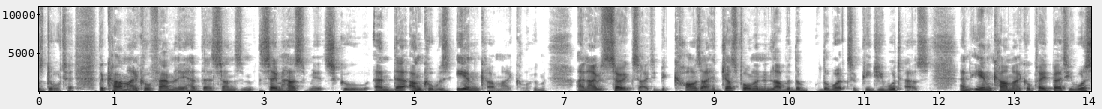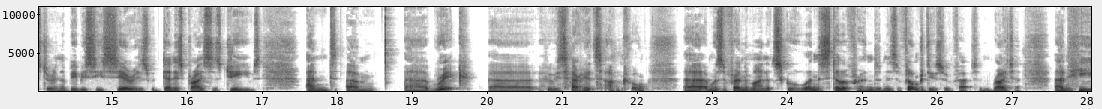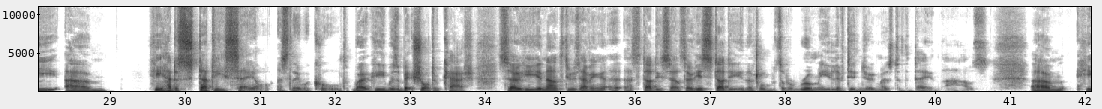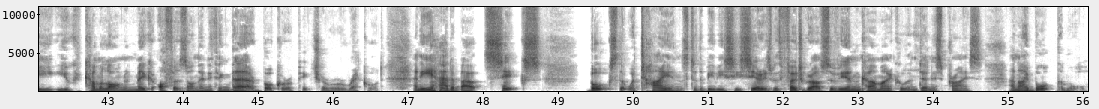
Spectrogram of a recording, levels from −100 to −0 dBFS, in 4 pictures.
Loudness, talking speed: -27 LUFS, 195 wpm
